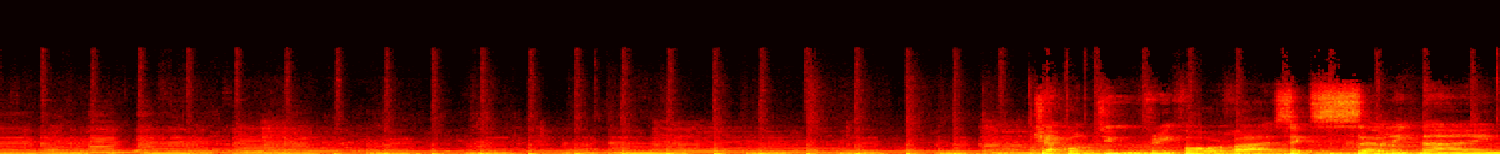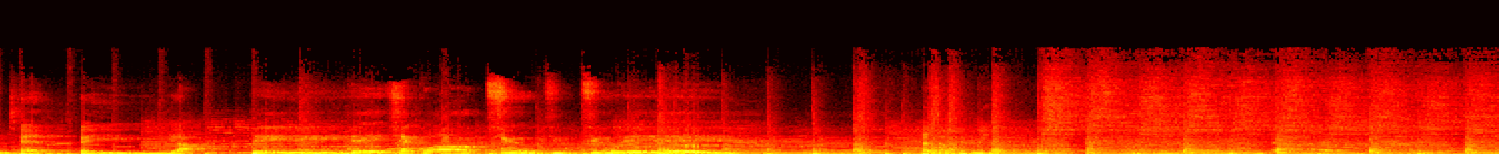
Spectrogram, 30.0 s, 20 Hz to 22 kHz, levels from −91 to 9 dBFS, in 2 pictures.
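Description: Nothing here stands out as a technical fault at any point in the recording.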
